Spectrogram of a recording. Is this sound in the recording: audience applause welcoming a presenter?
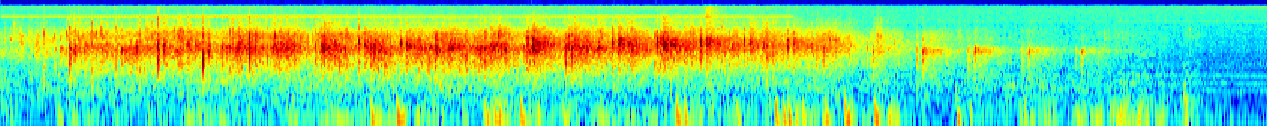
yes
